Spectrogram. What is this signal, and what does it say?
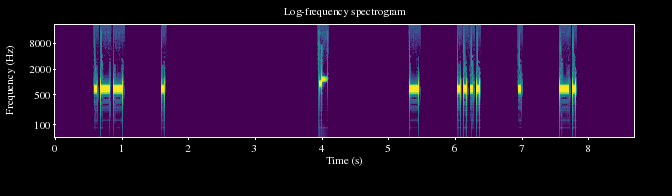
Morse code, heard as a keyed tone, about 25 wpm, spaced as for 12 wpm, 690 Hz. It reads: WE THEN
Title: 4x Character Spacing - Top 300 Words - 25wpm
